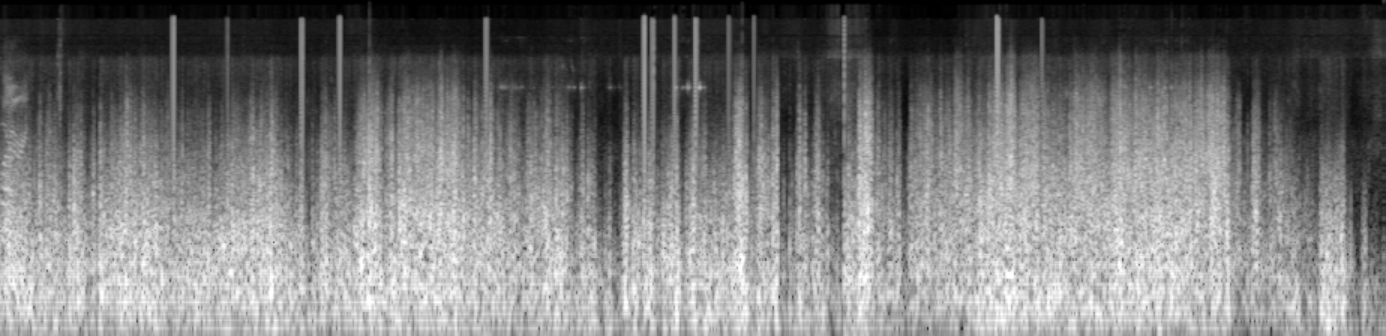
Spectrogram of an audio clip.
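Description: Heavy wind buffets a microphone outdoors, a loud continuous rumbling roar with gusty surges throughout, and a voice talks intermittently underneath.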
